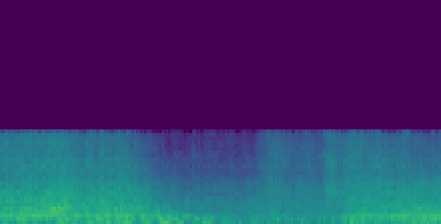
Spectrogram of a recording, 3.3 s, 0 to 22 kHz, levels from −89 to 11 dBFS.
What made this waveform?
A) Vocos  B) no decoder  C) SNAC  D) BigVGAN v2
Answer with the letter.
A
